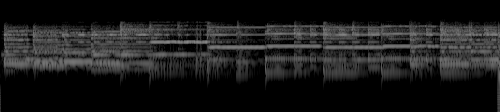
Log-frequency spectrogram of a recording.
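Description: A phone ringtone plays during a call in a Bangladeshi drama series, a steady melodic electronic tune with repeating notes that continues clearly and alone for several seconds.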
